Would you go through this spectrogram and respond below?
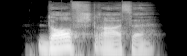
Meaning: Primary road in smaller settlements and villages
- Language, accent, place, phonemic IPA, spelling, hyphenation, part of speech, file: German, Germany, Berlin, /ˈdɔrfˌʃtʁaːsə/, Dorfstraße, Dorf‧stra‧ße, noun, De-Dorfstraße.ogg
